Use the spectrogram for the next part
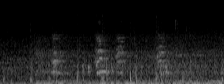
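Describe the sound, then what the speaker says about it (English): A dog barking loudly outside, a few scattered barks at moderate distance over a steady low background hum, with no voices. "The dog outside is really loud."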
